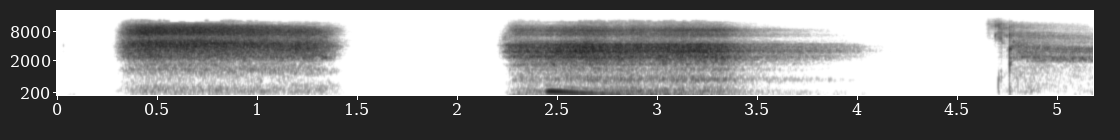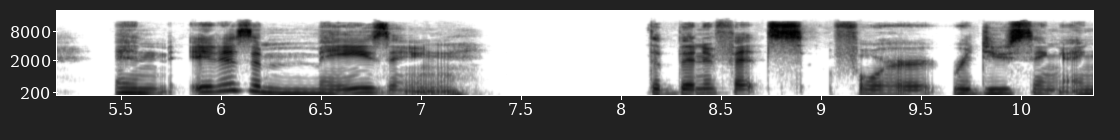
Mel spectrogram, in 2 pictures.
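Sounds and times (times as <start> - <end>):
deep breath: 0.3 - 1.5, 2.2 - 5.4
speech: 5.5 - 7.3, 8.2 - 10.3.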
